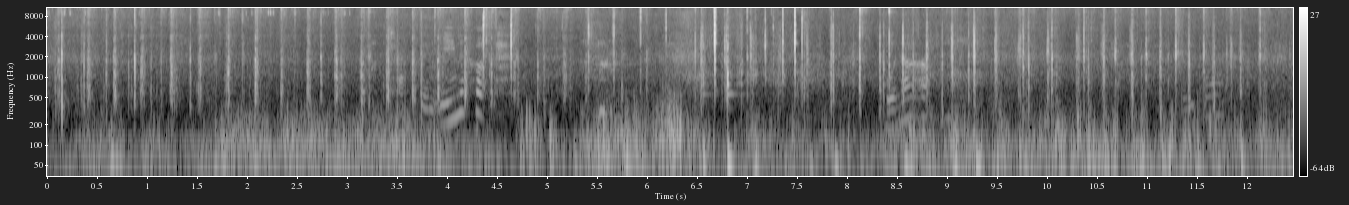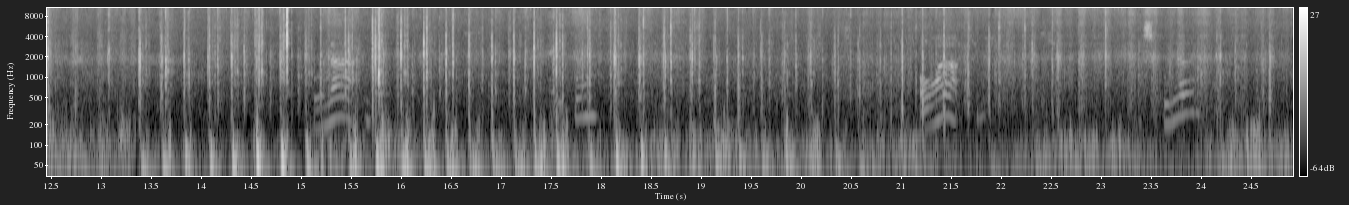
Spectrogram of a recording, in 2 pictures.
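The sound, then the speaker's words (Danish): Hands pat steadily on a person's own body, on the shoulders, in rapid, uneven runs of soft, dull slaps that continue throughout, while a voice talks over the patting at intervals. “Klap lige jer selv på skulderen.”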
